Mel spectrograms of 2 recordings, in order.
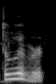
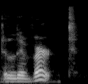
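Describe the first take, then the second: First: The word ends with a soft D sound. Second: The word ends with a sharp T sound. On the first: "not delivered" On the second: "but Delivert"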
